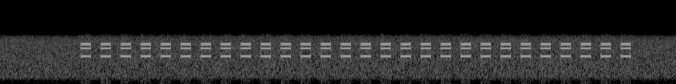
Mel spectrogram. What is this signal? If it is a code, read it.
Telephone call progress tone (North American plan), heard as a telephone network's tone, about 1400, 2050, 2450, 2600 Hz, 0.1 s on and 0.1 s off, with phone line noise. Off-hook warning tone.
